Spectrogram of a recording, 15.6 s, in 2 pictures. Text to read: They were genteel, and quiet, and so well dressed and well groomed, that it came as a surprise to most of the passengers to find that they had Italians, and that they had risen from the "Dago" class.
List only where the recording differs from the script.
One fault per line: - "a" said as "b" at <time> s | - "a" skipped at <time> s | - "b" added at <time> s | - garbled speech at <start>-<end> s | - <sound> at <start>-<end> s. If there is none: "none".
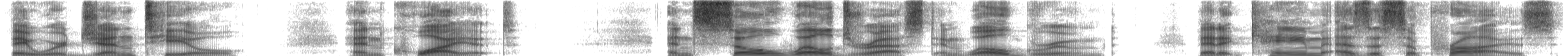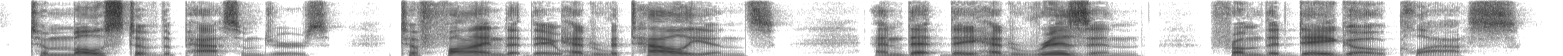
none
